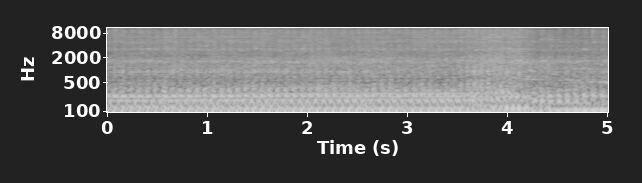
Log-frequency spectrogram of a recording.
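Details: Honda Rancher ATV in first gear after the brake switch replacement; before, it puttered and tried to die in gear. A steady, even low thrum firing cleanly with no stumbling, so it runs smooth.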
